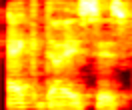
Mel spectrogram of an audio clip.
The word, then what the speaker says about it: Ecdysis: Today, we have back Dr. Jonathan Lundgren, the founder of Blue Dashers Farms, and I'm going to butcher this foundation name, Ecdysis Foundation.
